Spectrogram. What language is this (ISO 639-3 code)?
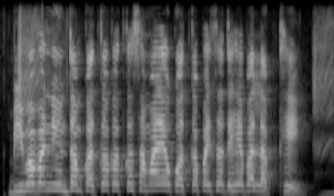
hne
